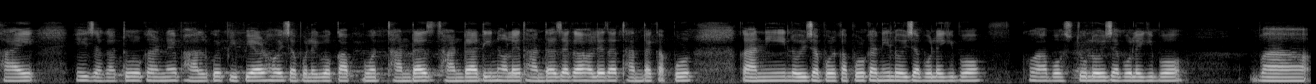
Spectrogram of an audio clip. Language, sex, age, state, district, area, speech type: Assamese, female, 30-45, Assam, Kamrup Metropolitan, urban, spontaneous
